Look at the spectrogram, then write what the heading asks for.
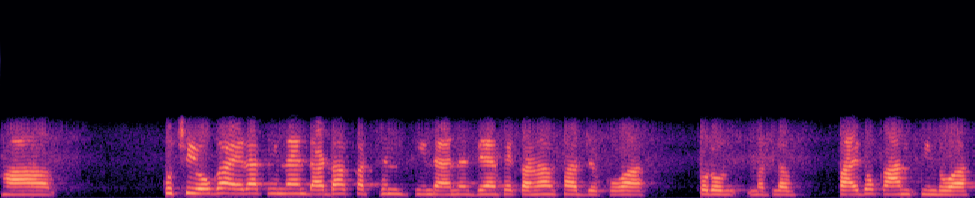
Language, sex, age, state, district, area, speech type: Sindhi, female, 30-45, Rajasthan, Ajmer, rural, conversation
